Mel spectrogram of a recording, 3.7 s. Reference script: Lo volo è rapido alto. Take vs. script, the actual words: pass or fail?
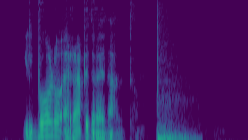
fail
